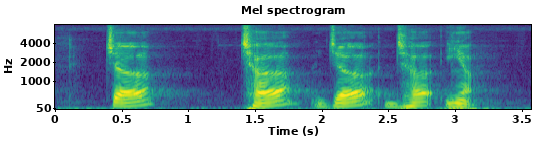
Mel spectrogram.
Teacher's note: च वर्ग मतलब च, छ, ज, झ, ञ, यकार और शकार का उच्चारण स्थान तालु होता है।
